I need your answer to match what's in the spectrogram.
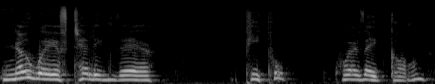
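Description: An older woman gently telling the story of prisoners she once spoke with. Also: on the high side, slow. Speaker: interviewee recalling wartime occupation. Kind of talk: reminiscing testimony.

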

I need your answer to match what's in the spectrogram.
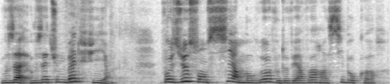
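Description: A woman's voice: a little high, a little slow, close to an everyday voice. A woman reading aloud as a lonely, tearful wife of good society who pleads and laments in an imploring way. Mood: plaintive. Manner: plaintive, imploring.

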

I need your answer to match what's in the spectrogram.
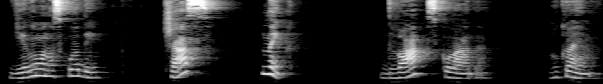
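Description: A woman teaching a primary school lesson, slowly calling out each word and stretching its stressed syllable. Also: on the low side. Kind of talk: slow classroom lesson. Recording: echoey room.

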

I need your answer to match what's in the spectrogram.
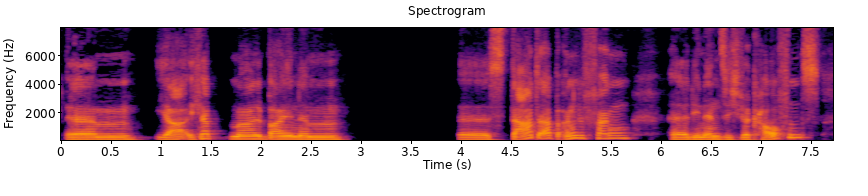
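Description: A man's voice: medium pitch, takes it slowly. Young man guest from Berlin, hesitant, lots of "ähm" and restarts, casual interview tone. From Berlin, Germany. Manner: hesitant, many fillers and restarts. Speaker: interview guest, freelance frontend developer.

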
